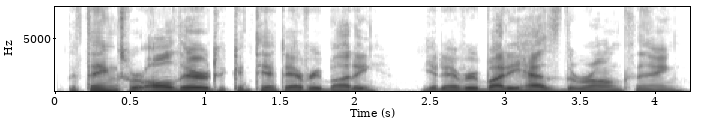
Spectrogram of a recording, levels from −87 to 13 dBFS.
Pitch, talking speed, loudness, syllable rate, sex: 130 Hz, 200 wpm, -18 LUFS, 6.5 syllables/s, male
